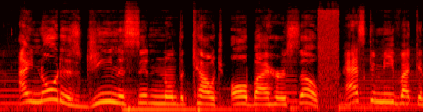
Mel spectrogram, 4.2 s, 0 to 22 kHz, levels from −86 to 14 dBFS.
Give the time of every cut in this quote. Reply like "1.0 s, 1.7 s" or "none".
3.3 s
